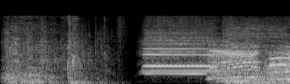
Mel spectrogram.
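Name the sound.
horn honking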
